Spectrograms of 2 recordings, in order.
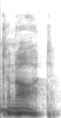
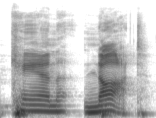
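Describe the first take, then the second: First: Can and not are run together as one word. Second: Can and not are said as separate words. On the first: "they try to smash can and not together" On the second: "I like to pronounce both ends individually, not slurred together"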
